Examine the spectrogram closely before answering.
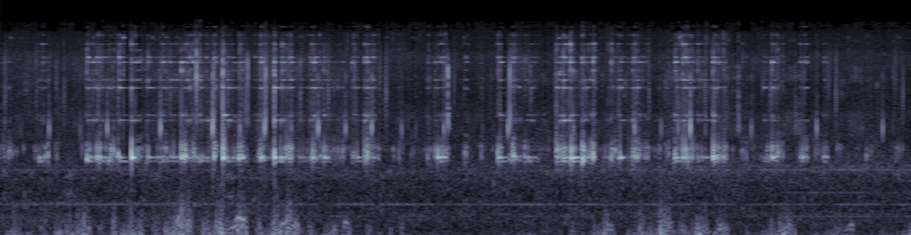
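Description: A Doberman trotting with a camera strapped to it: rhythmic thumps of its stride and jolts of the mount, with a high ringing jingle pulsing in time with the steps.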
